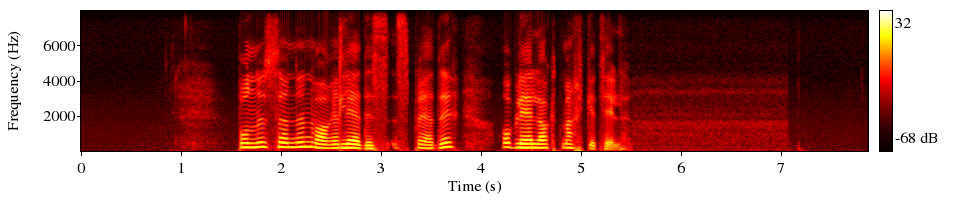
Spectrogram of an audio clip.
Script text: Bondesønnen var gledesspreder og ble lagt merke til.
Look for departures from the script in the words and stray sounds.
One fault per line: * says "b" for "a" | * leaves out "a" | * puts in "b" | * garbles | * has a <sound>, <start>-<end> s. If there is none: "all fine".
all fine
